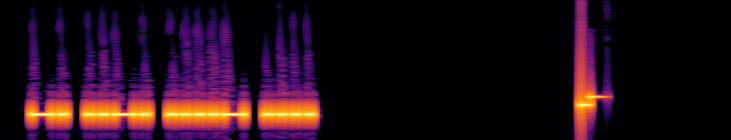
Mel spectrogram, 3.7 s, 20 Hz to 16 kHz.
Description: Morse code, heard as a keyed tone, about 34 wpm, 690 Hz. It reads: NF4H
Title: USA Call Signs - 3x Character Spacing - 35wpm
